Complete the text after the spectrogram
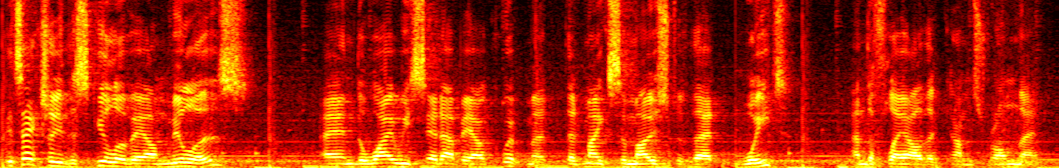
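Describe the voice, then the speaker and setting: A man's voice: fairly high pitch, fairly even intonation, over music. Australian man explaining flour milling. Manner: measured, explanatory. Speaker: flour mill manager. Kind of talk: interview answers. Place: inside a flour mill control room.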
